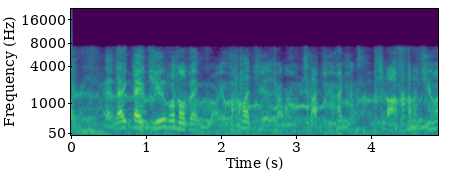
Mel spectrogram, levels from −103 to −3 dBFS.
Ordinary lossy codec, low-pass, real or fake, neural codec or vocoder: none; 7.2 kHz; fake; codec, 16 kHz, 1 kbps, FreqCodec, larger model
